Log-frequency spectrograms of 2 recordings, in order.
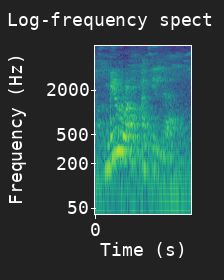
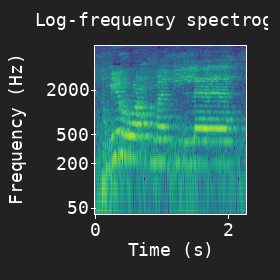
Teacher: লক্ষ্য করুন এখানে আমি উদাহরণ দিয়েছি মির রাহমাতিল্লাহ, নুনের উপরে সাকিন আছে, তারপরে অক্ষর এ র এসছে, এই জন্য এখানে নুনের একটা গুণা আবহ নাকের মধ্যে হবে না, এটা সরাসরি এই মিম রর সাথে উচ্চারিত হবে, নুন টোটালি উচ্চারিত হবে না। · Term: ইজহার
